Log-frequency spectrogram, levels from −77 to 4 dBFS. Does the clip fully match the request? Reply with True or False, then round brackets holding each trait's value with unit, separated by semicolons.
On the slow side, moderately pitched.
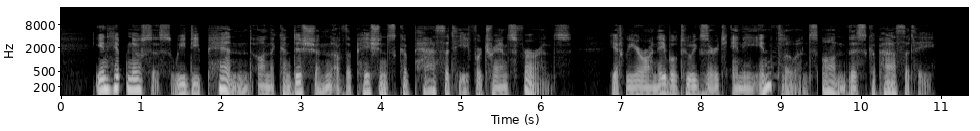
False (125 wpm; 105 Hz)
